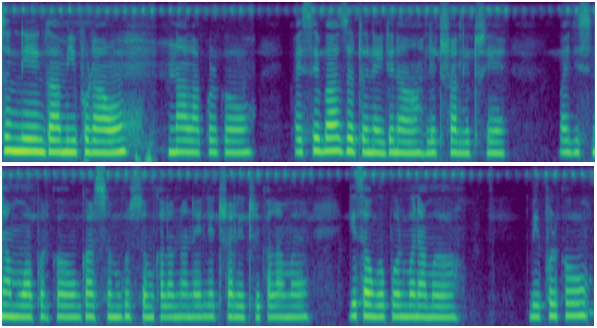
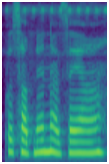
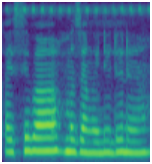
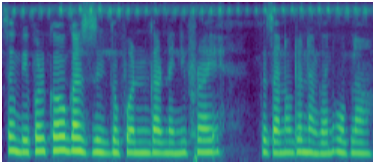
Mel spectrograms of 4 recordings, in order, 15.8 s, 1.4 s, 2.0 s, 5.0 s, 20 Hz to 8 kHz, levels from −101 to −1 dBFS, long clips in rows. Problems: low volume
